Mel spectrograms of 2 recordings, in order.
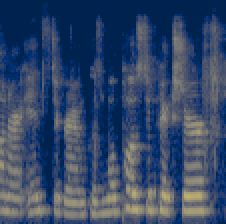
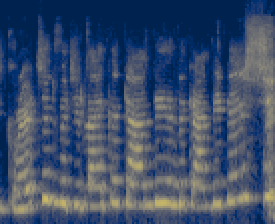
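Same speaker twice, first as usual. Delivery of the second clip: put-on old lady voice, higher; 7 semitones higher than usual. Acting out an old lady offering candy: imitating Grandma Babe. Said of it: "she says it like that 'cause that's literally how her grandma talked".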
